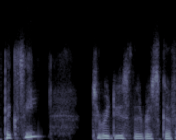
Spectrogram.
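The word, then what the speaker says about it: PKCE: add that pixie and it's pkc pronounced pixie to reduce the risk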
